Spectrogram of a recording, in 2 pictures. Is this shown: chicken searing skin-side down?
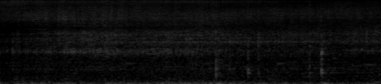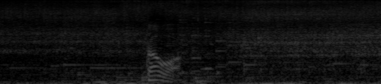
yes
